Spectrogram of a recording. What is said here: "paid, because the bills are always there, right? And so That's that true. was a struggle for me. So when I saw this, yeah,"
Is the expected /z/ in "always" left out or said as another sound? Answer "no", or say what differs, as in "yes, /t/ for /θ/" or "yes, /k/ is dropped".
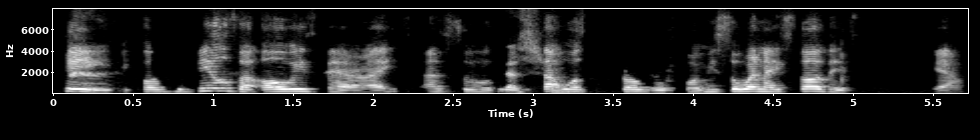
no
